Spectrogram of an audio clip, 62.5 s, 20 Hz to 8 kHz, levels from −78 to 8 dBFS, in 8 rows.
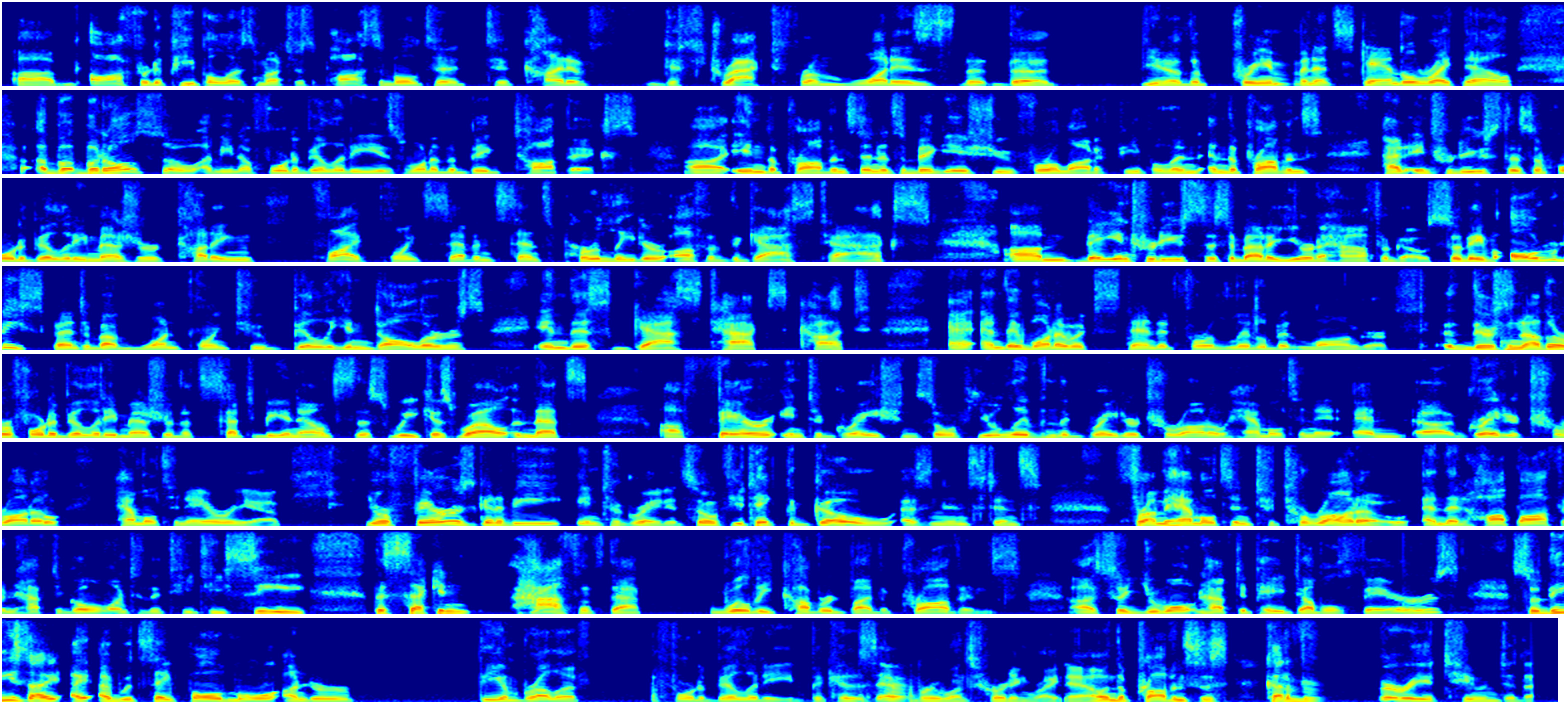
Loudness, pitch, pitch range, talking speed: -20 LUFS, 135 Hz, 120-150 Hz, 210 wpm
